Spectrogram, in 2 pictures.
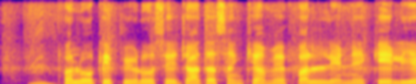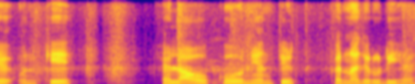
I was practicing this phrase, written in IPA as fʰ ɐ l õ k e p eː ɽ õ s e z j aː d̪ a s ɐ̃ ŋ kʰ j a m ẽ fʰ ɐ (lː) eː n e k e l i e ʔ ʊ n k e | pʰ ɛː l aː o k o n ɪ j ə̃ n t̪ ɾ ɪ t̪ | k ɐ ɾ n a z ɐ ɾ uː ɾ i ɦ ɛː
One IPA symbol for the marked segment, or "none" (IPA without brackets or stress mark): lː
